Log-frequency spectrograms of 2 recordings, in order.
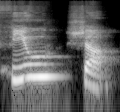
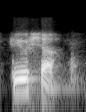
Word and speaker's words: Fuschia: And how do I pronounce Fuschia? It is Fuschia, right? It's Fuchsia. It's Fuchsia.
